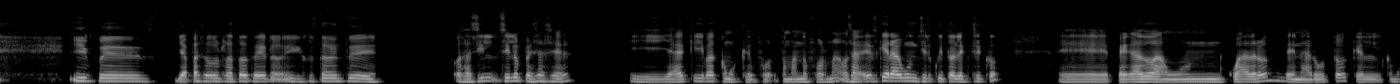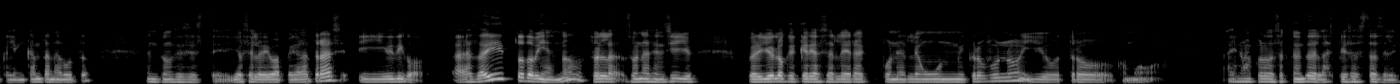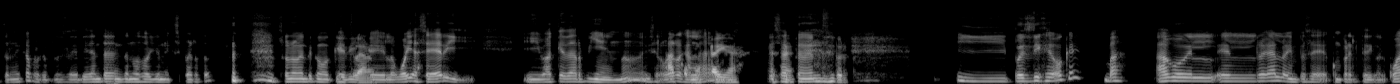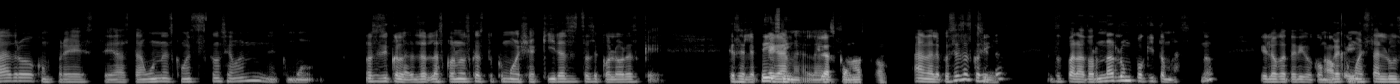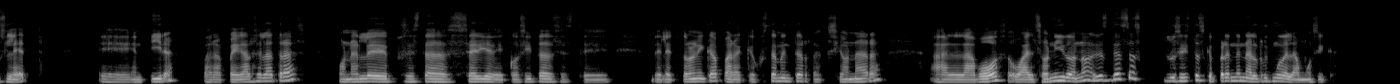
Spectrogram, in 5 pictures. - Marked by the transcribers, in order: tapping; chuckle; chuckle; other background noise
- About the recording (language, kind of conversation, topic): Spanish, advice, ¿Cómo puedo superar la parálisis por perfeccionismo que me impide avanzar con mis ideas?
